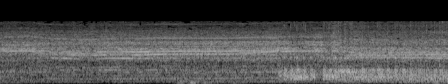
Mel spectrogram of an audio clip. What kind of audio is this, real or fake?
real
